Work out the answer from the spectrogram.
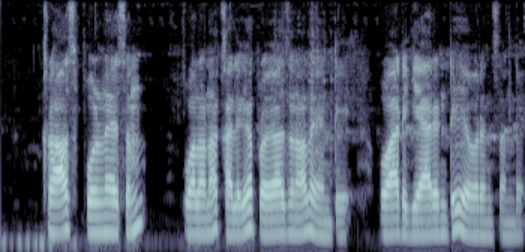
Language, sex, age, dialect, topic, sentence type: Telugu, male, 36-40, Utterandhra, agriculture, question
